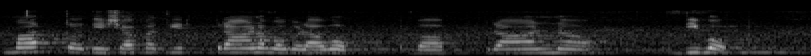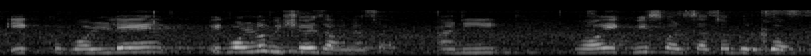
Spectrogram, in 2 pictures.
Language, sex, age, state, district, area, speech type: Goan Konkani, female, 18-30, Goa, Ponda, rural, spontaneous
